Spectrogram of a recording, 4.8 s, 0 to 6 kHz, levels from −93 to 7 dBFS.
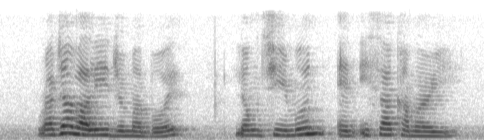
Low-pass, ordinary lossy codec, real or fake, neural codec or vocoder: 5.4 kHz; AAC, 48 kbps; real; none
